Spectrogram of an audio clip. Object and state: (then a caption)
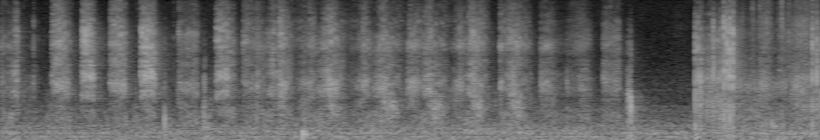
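Plastic jar scratched. Long pink-tipped nails scratch the flat bottom of a small, hollow yellow and white plastic jar lying on its side. The result is a string of quick, bright, raspy strokes with a hollow plastic edge, then a short pause before a few louder scrapes near the end.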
